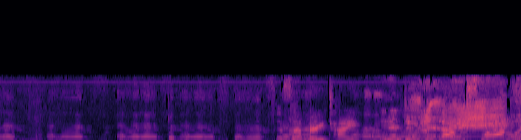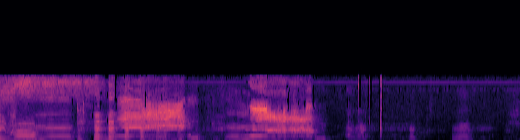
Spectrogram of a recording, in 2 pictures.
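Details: Newborn girl crying while being wrapped in a blanket; the mother says the baby is searching for food and that she is still learning to breastfeed. Repeated loud wailing cries rise and fall with brief catches of breath, ordinary newborn crying.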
